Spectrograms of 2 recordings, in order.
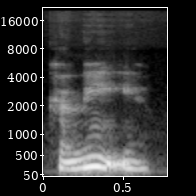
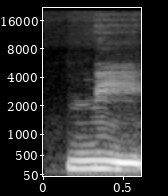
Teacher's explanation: They would read this as Knie, but this is just knee in English. Remember, we've dropped the K sound, but we keep the spelling.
